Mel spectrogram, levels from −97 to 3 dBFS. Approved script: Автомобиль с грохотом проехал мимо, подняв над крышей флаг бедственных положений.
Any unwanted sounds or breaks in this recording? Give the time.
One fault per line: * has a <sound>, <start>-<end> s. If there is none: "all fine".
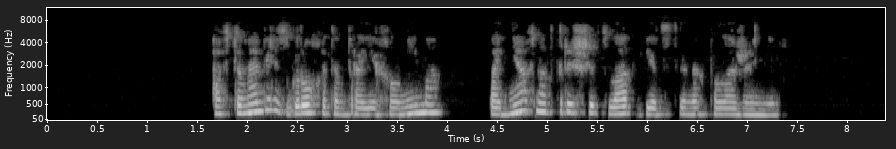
all fine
